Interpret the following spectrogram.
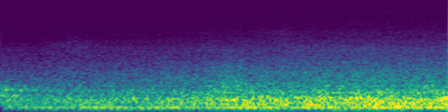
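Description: Steady hiss with a constant low hum underneath: the background noise of the room and its microphone.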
